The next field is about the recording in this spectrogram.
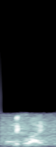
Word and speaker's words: Mikolaj: Nikolai. – Nikolai? How do you spell Mikolai? – I spell it M-I-K-O-L-A-J. Other people disagree.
